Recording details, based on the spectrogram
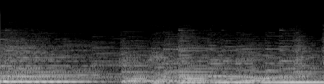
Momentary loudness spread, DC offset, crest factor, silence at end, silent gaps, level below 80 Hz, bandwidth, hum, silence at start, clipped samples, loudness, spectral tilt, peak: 7 LU; under 0.1%; 12 dB; 0 s; none; -38 dBFS; 5.2 kHz; none; 0 s; under 0.1%; -23 LUFS; -10 dB/octave; -10 dBFS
